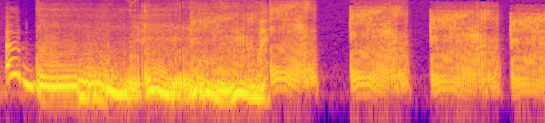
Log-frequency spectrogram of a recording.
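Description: A long, loud, buzzy fart sound with a wobbling pitch, followed by three shorter blasts in quick succession, close up and with no talking; it may be mouth-made rather than real.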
